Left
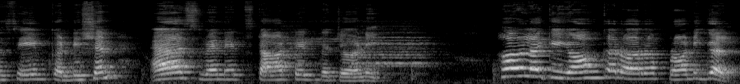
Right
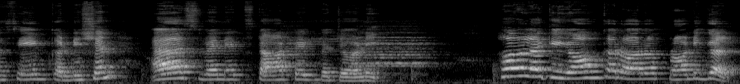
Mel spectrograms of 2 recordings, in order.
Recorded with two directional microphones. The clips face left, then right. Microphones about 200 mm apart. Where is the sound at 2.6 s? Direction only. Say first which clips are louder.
Left 2 dB; 90° left.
